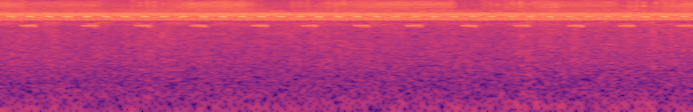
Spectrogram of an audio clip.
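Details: Autumn corn field crickets ahead of the fall harvest: evenly spaced high chirps roughly every quarter second over a constant shrill trill, with soft wind noise through the stalks.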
